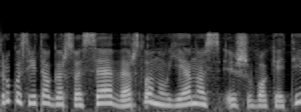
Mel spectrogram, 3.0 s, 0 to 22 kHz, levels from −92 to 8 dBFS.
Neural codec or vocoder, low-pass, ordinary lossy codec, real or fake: none; 7.2 kHz; Opus, 64 kbps; real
